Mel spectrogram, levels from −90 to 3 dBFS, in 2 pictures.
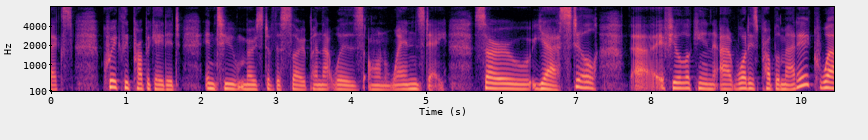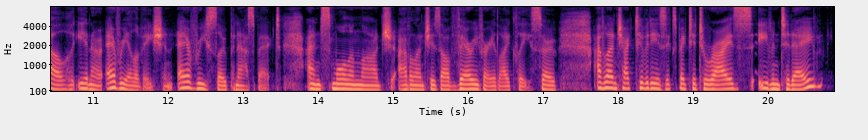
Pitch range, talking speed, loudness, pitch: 150-180 Hz, 145 wpm, -21 LUFS, 160 Hz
